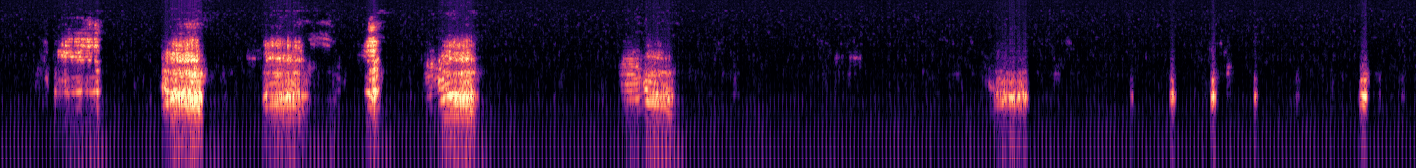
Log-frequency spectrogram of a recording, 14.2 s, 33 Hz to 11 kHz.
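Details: Carpathian red deer stag in Bucovina, Romania, during the September 2022 rut (boncănit): a fast run of five or six loud, rough roaring bellows, then one more roar, then several short, soft grunts toward the end.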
